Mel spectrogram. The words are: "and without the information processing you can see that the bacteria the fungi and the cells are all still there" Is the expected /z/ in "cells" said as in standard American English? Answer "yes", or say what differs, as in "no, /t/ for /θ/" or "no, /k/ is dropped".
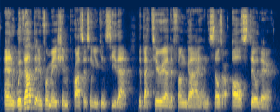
yes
